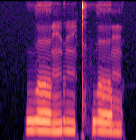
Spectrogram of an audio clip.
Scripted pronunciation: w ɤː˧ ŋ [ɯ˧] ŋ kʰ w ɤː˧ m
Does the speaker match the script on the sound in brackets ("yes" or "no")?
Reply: yes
